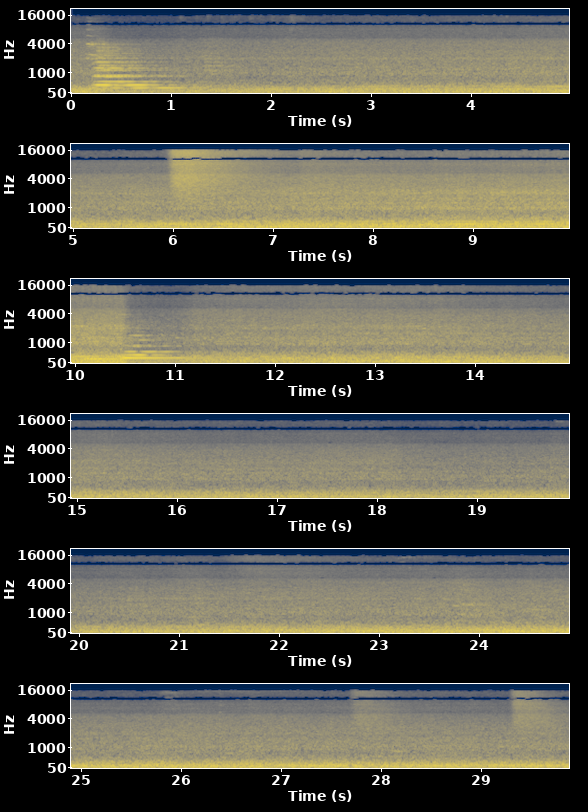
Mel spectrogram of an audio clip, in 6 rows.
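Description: CC206 diesel-electric locomotive arriving with a passenger train: a short horn call at the start, then the engine and wheels growing louder as it comes in. About eleven seconds in the sound changes abruptly to a steady rumble of the passenger coaches rolling slowly past.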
